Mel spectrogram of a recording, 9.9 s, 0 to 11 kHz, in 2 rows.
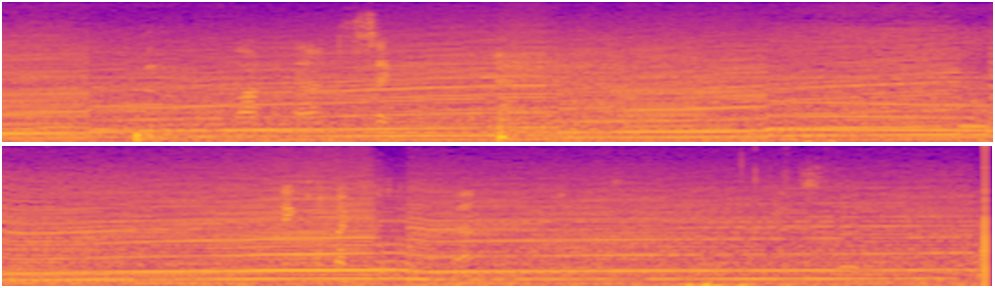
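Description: Radical SR3 race cars roar around the Hockenheim circuit, engines droning and shifting pitch through a corner, with a few sharp clicks and gear changes and a commentator's voice faint underneath.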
